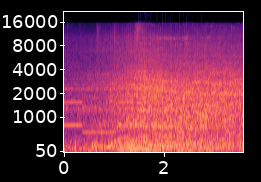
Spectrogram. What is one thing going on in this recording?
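Train wheels roar and clatter over the rails as the carriages pass close by.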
